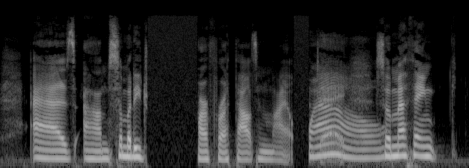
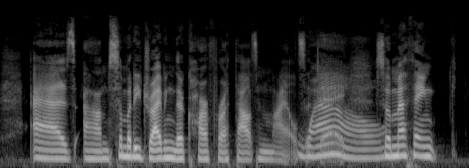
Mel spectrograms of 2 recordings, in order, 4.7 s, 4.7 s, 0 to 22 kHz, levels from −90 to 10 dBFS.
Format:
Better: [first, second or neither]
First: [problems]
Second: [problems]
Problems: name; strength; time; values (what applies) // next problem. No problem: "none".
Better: second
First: audio cutting out; at 1.5 s for 0.5 s and at 3 s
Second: none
